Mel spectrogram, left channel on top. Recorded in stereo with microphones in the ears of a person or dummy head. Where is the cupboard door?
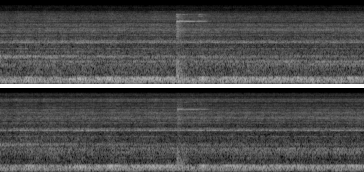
No cupboard door in this recording.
